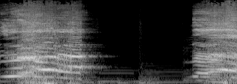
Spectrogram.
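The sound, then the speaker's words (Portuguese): A voice imitates a weightlifter's straining grunt at a gym: two loud, harsh, drawn-out bursts separated by a brief quiet pause. “Oh, todo o ginásio para para ouvir o homem que tão alto que ele grita, mano.”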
